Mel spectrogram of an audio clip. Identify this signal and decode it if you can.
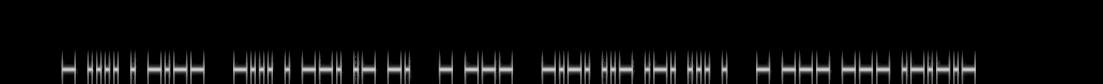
Morse code, heard as a keyed tone, about 28 wpm, 700 Hz. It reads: THEY BEGAN TO CURSE TOO.
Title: A Sound Of Thunder 28wpm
